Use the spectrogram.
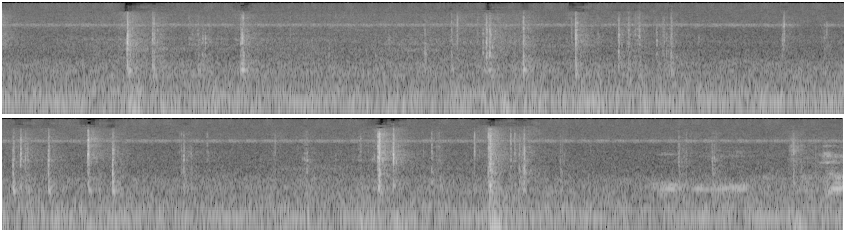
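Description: Keys on a computer keyboard are tapped in quick, uneven clicks over a steady background hum, fairly close and moderately loud.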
